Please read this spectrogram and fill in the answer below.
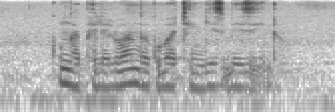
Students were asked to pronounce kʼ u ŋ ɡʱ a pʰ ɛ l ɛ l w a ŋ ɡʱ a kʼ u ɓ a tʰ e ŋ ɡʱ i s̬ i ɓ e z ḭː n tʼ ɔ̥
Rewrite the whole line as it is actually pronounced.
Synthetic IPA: kʼ u ŋ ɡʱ a pʰ ɛ l ɛ l w a ŋ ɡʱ a kʼ u ɓ a tʰ e ŋ ɡʱ i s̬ i ɓ e z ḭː n tʼ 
